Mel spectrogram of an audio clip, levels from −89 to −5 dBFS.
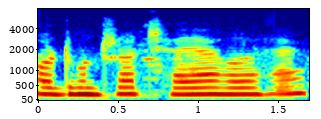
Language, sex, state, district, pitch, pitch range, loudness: Chhattisgarhi, female, Chhattisgarh, Sarguja, 215 Hz, 210-220 Hz, -13 LUFS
